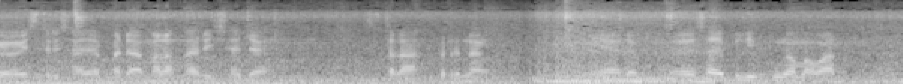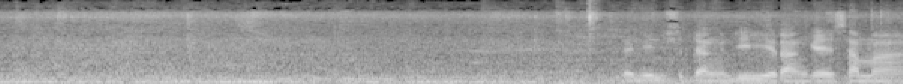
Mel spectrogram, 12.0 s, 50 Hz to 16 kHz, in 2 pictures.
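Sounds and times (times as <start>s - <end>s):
steady road traffic: 0.0s - 12.0s.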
